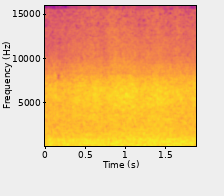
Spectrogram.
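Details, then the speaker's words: Dam outlet pipe filling with water under reservoir pressure, about 190 m head: continuous soft hiss with low rumble underneath as last trapped air is pushed out through escape valve at top of pipe. "you can hear it hissing honestly it sounds a bit like the plumbing in my house do you run a bar it makes this much noise so it's familiar"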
